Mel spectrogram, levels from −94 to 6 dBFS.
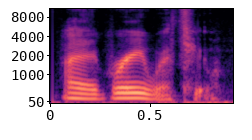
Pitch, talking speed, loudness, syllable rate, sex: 170 Hz, 260 wpm, -15 LUFS, 6.4 syllables/s, female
